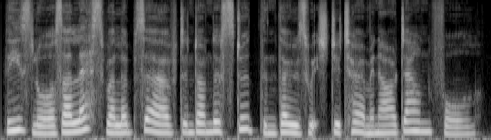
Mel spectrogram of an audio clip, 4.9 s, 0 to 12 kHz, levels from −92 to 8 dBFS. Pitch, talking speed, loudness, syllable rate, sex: 210 Hz, 170 wpm, -16 LUFS, 5.2 syllables/s, female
